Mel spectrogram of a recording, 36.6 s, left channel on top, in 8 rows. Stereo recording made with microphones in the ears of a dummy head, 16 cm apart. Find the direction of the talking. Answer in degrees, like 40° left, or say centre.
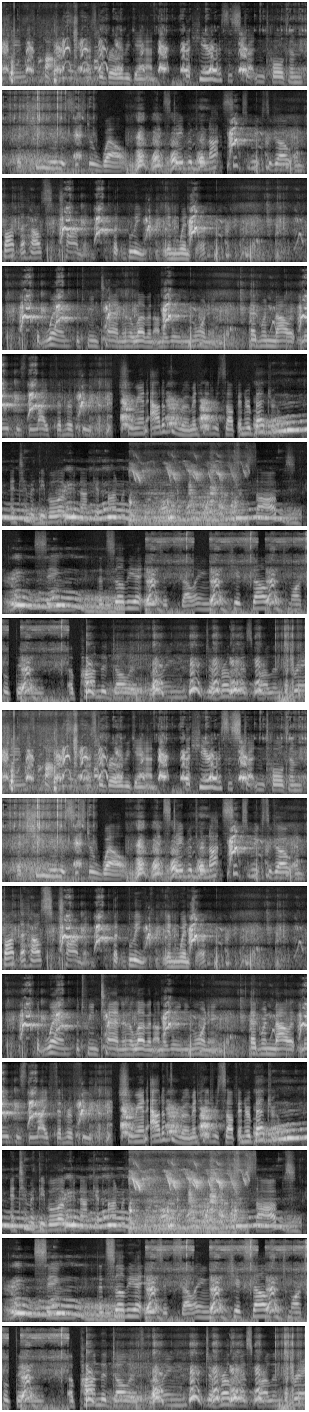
80° right.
